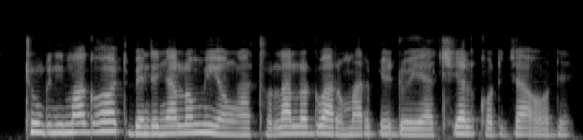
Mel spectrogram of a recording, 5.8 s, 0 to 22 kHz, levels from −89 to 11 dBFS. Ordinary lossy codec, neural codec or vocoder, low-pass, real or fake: none; codec, 16 kHz, 4 kbps, FunCodec, trained on LibriTTS, 50 frames a second; 7.2 kHz; fake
